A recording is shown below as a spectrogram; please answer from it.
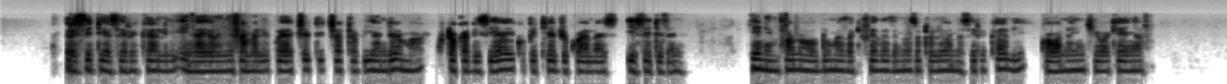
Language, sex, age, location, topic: Swahili, male, 18-24, Kisumu, finance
